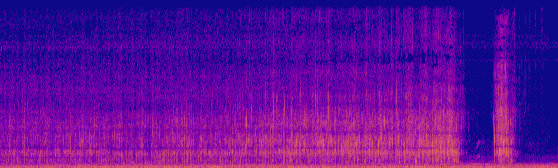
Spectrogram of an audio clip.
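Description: A steady trickling water noise that cuts off about nine seconds in. About a second later comes a short splash as a fish, a snakehead (toman), strikes at the lure on the surface near the boat.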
